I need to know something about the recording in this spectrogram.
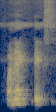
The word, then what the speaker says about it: phonetics: फोनोटिक्स ना बोल के इसको फोनेटिक्स बोलते हैं, जो सही प्रोनाउंसिएशन इसका होता है।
